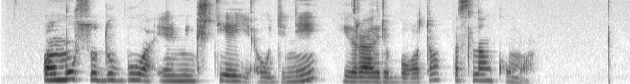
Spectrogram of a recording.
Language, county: Lithuanian, Alytus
